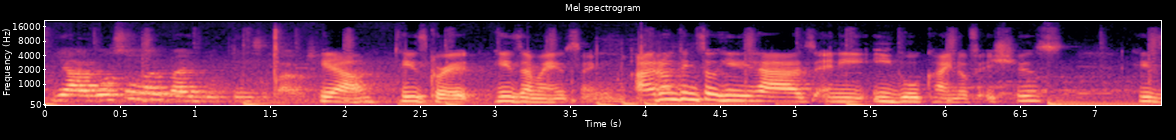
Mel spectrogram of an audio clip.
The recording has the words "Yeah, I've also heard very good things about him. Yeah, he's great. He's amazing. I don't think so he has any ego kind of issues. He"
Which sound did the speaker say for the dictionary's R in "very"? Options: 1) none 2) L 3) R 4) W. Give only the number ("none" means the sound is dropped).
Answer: 1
